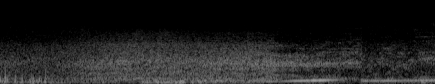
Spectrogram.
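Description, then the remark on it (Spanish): A car drives steadily through the empty streets of the Chinese city of Wuhan during a lockdown, its engine hum rising in pitch, with broad wind and road noise filling the background and no other traffic or voices. “Bueno, pues este es el sonido de un coche atravesando la ciudad china de Wuhan.”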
